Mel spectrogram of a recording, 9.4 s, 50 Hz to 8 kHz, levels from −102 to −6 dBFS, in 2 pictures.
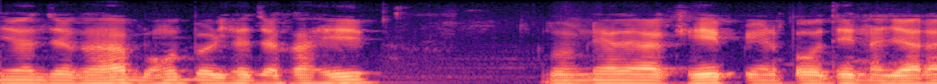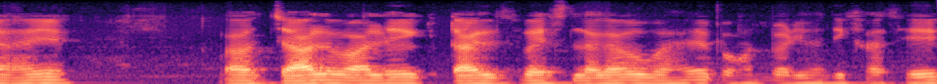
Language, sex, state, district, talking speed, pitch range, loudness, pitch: Chhattisgarhi, male, Chhattisgarh, Sarguja, 155 wpm, 95-105 Hz, -21 LUFS, 100 Hz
